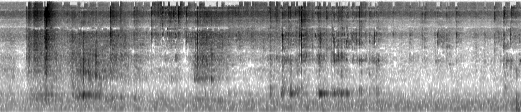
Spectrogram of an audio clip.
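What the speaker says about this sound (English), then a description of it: "we're going to strain into our glass here" A cocktail strained into a glass gives a faint, thin trickle of liquid with scattered small drips and light glassy ticks, quiet and close, with no talking.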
